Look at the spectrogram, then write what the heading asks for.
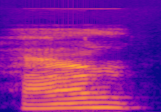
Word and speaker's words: hour: I will pronounce the English words: an apple, an engineer, an umbrella, an elephant, an hour, an honor.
